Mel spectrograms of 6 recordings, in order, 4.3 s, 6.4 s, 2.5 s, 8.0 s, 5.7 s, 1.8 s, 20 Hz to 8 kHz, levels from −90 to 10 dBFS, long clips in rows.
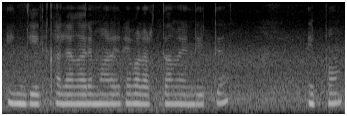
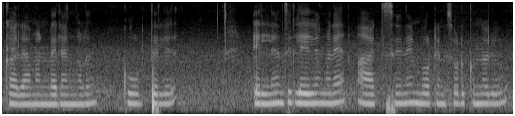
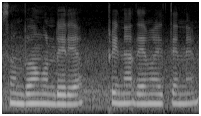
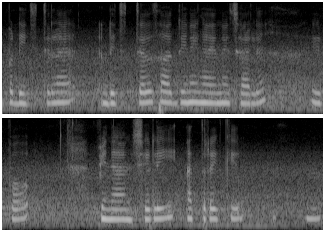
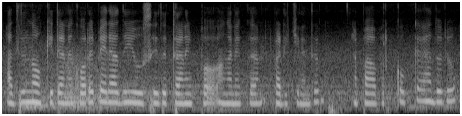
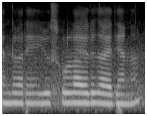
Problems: background sounds at intervals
